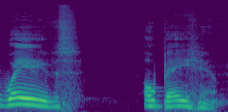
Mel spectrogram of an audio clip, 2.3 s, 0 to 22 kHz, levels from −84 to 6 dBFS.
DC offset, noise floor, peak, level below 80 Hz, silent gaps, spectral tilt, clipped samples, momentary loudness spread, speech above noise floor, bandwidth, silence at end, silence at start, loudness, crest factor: under 0.1%; -75 dBFS; -10 dBFS; -62 dBFS; none; -7.5 dB/octave; under 0.1%; 17 LU; 51 dB; 15 kHz; 0.15 s; 0 s; -25 LUFS; 14 dB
